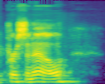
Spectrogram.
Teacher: personnel stress is on the last syllable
